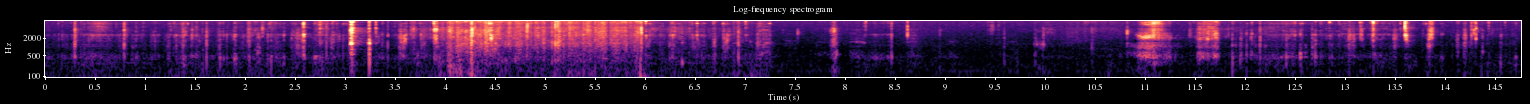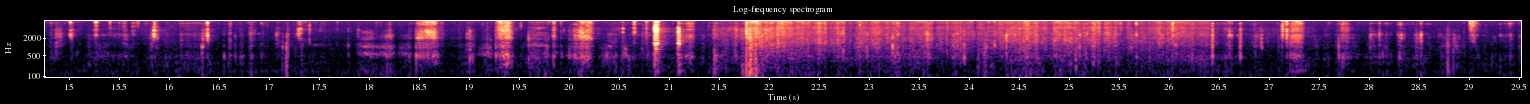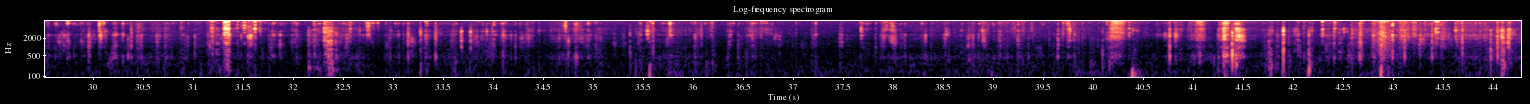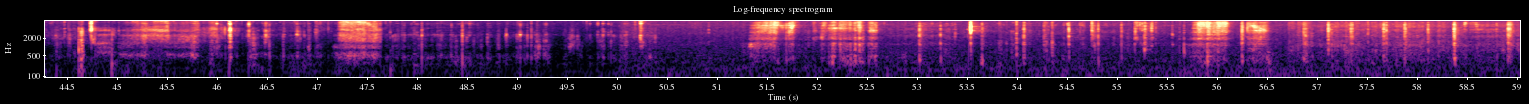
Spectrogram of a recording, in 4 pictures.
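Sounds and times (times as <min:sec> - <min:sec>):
wet chewing with crunches: 0:00.0 - 0:08.8, 0:10.7 - 0:21.8, 0:22.9 - 0:50.4, 0:51.4 - 0:59.0.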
